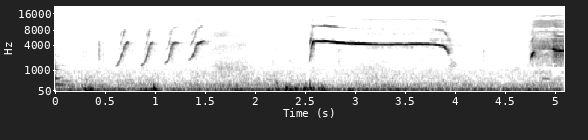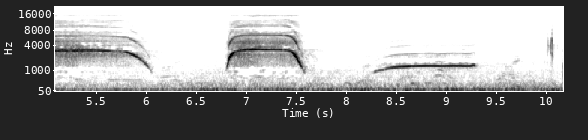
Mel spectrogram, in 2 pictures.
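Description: Shepherd's whistle commands to a herding dog working sheep: a quick run of four short rising chirps, then four longer held whistle notes that rise, hold and drop off, the last one lower in pitch.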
